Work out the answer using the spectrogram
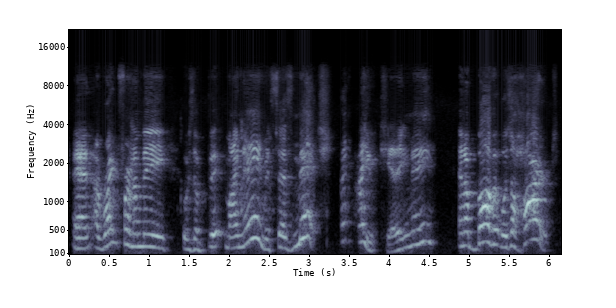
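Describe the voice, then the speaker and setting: A middle-aged man with a fairly high-pitched voice speaks as a guest at a grief support meeting. He tells his story to the group casually and with animation, often stopping and restarting his sentences. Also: low-quality recording. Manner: animated, halting, many restarts.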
